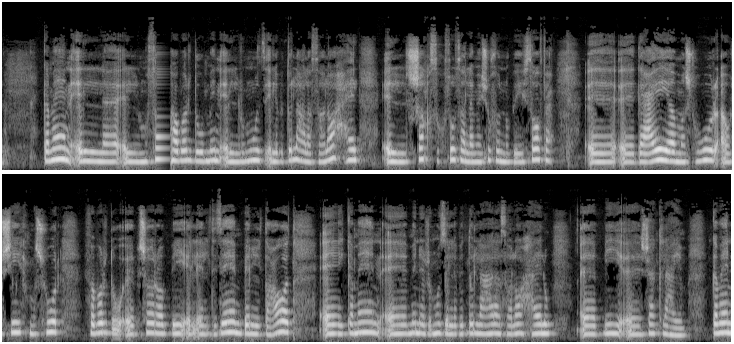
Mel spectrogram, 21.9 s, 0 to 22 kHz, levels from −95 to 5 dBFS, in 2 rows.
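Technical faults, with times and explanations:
2.33 to 2.55 s, long network dropout: the sound stretches into a fading buzz or hiss for about 0.2 s with no silence, then jumps ahead. Likely a stall in arriving audio, with about 200 ms never played and the receiver filling nearly all of it by extending the last sound.
10.32 to 10.37 s, short concealed packet loss: a brief wobble lasting a few hundredths of a second. About 40 ms failed to reach the decoder in time, and the receiver patched roughly 33 ms of it by continuing the preceding sound before blending back.
15.93 to 16.01 s, burst of packet loss: a held, fading smear, then an abrupt resumption. Several consecutive packets, about 60 ms in all, were lost or late, so the receiver stretched the last sound across the whole gap and lowered it, and the audio resumes without that section.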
